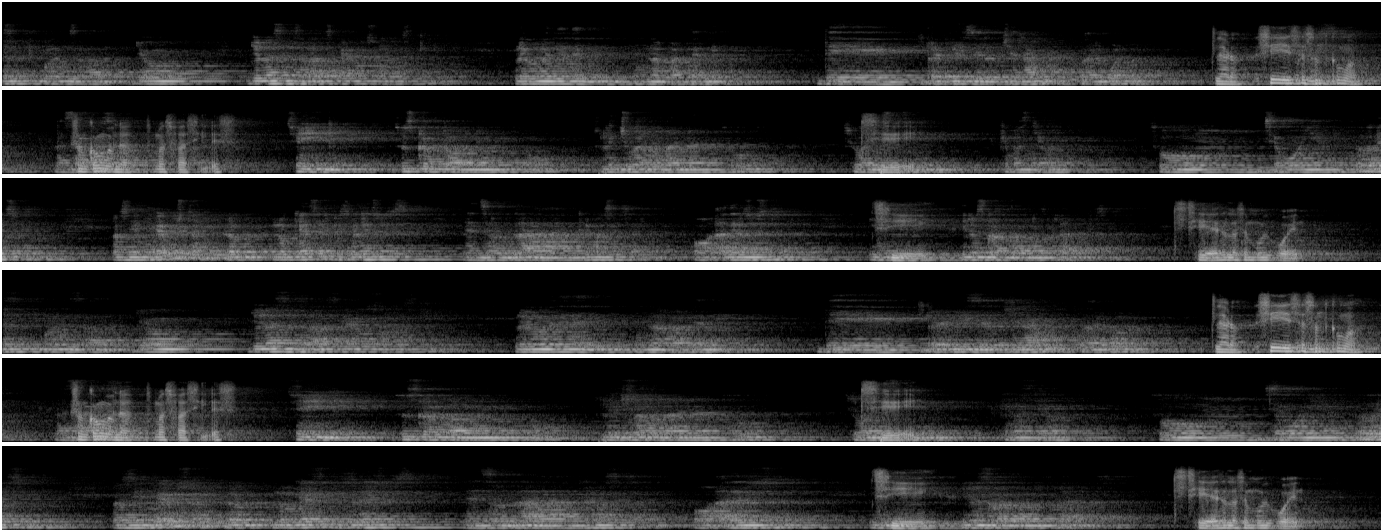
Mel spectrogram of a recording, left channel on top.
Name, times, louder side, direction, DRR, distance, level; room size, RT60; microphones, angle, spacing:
voice 1, 0.0-1.8 2.4-4.4 5.1-7.3 8.1-11.5 12.7-13.2 14.3-15.0 16.6-17.3 17.7-19.3 19.7-21.4 22.2-23.3 23.8-24.4 25.3-31.6 32.2-34.2 34.5-35.5 36.2-38.6 39.5-40.4, right 1 dB, 90° left, -4 dB, 6.4 m, -29 dB
voice 2, 12.1-13.6 14.5-16.1 22.4-23.0 36.3-36.9 39.3-40.6, right 2 dB, 15° right, 12 dB, 0.4 m, -26 dB
24.5 x 24.0 x 4.9 m, 3.0 s
head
